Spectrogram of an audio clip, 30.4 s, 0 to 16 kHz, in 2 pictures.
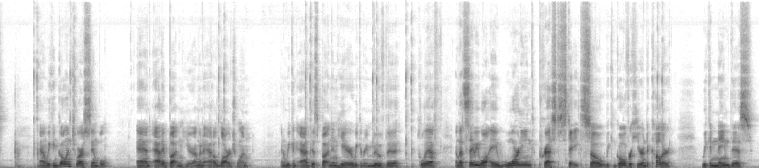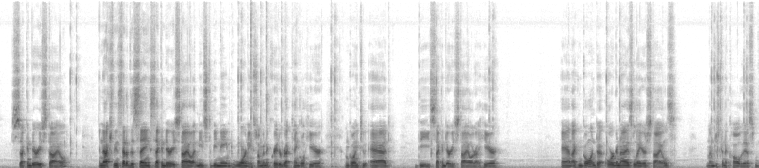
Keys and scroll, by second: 20.5 shift+r.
